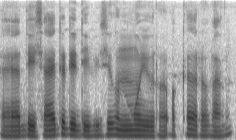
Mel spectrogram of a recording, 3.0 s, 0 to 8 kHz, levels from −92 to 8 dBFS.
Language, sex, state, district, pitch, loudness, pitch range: Chakma, male, Tripura, Dhalai, 110 Hz, -18 LUFS, 105-115 Hz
